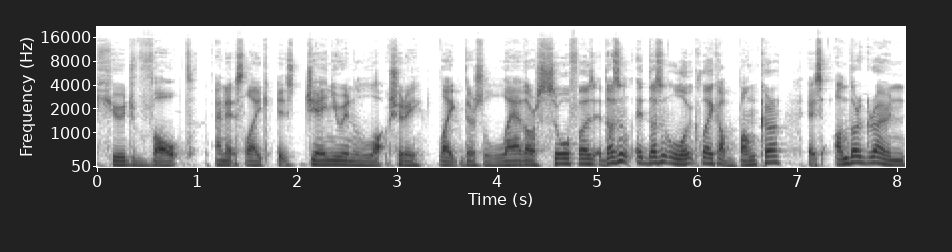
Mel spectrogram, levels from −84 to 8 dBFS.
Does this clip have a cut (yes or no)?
yes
